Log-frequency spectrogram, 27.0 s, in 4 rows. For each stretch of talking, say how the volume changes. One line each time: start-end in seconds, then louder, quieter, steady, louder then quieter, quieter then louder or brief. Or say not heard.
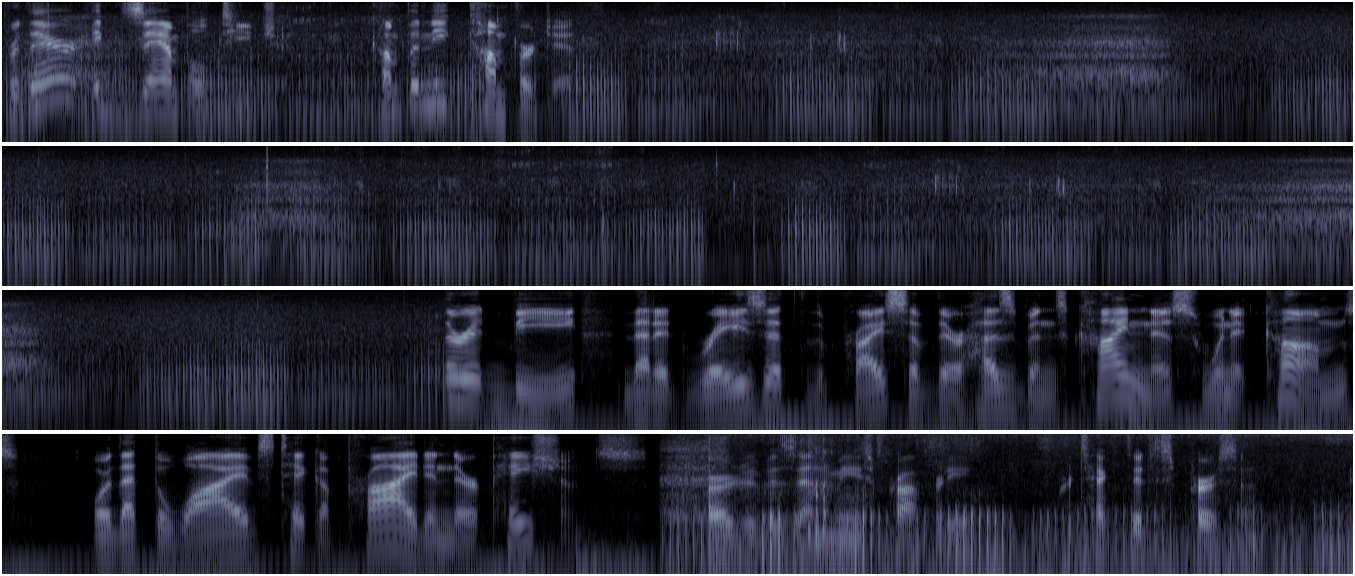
0.0-2.9 brief
15.7-26.9 steady.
